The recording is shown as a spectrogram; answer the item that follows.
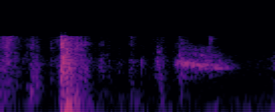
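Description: A door is flung open on bodycam footage as a man bursts out toward a sheriff's deputy, giving one loud, sharp bang partway through, with faint scuffling around it and a tone rising afterward.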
